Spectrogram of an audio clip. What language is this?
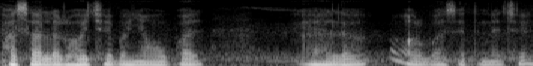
Maithili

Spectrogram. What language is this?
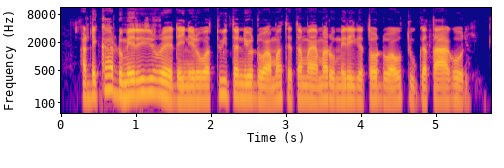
Kikuyu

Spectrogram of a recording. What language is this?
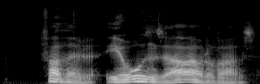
Kabyle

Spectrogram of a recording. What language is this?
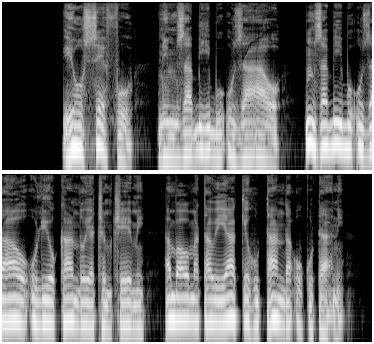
Swahili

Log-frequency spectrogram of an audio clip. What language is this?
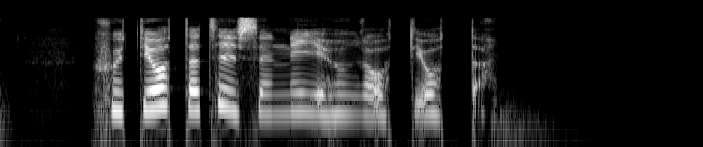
Swedish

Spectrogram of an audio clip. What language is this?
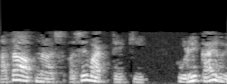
Marathi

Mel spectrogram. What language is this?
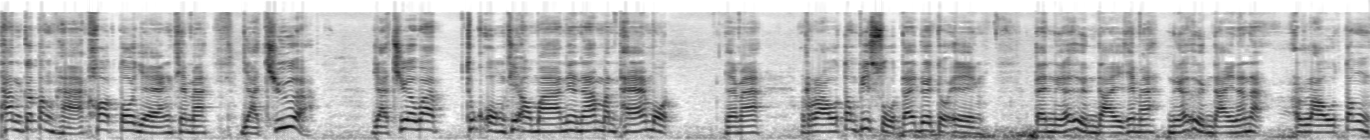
Thai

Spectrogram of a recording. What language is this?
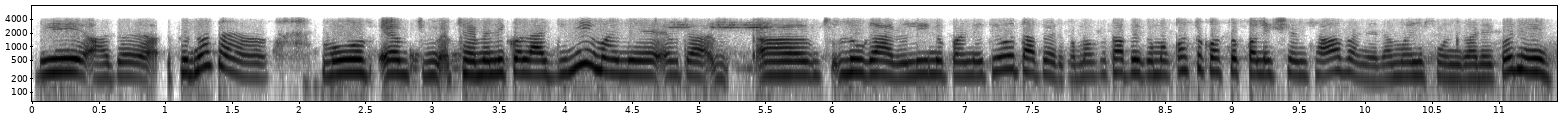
Nepali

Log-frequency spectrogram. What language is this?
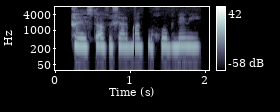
Pashto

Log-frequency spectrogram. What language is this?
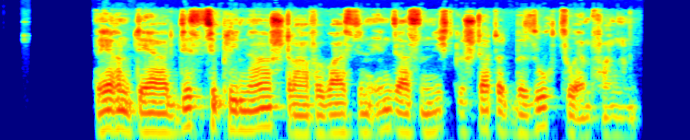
German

